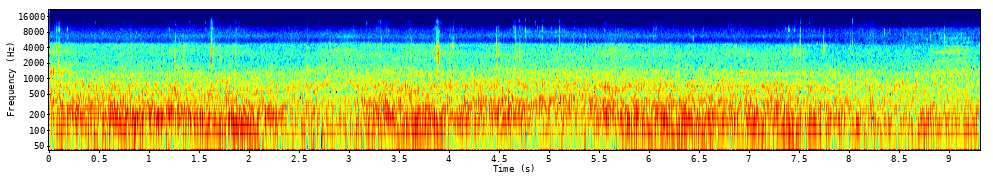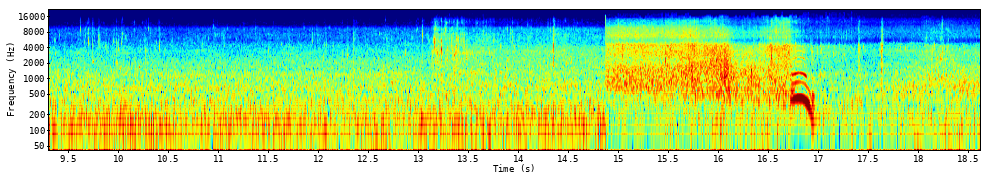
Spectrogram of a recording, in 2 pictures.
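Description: Loud, continuous roar of high ocean surf pounding the California coast, with rolling, churning wash throughout and a brighter burst of splashing near the end, as though a wave breaks close by.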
